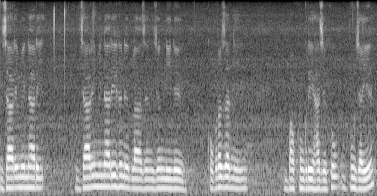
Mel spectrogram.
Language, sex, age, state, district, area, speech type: Bodo, male, 18-30, Assam, Kokrajhar, rural, spontaneous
